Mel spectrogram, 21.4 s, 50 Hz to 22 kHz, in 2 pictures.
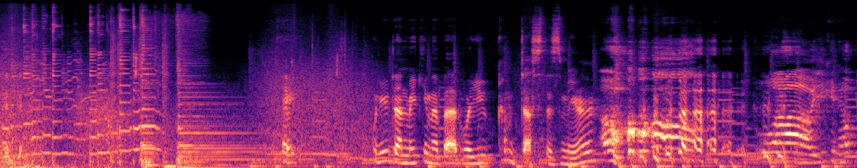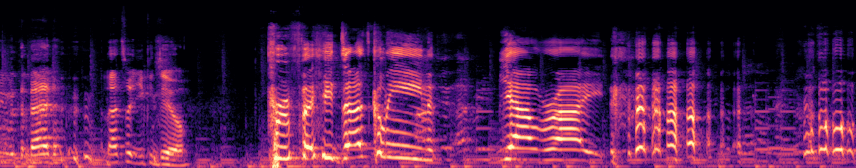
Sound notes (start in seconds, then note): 0.0 laughing; 0.3 upbeat happy music; 7.6 laughing; 18.4 laughing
